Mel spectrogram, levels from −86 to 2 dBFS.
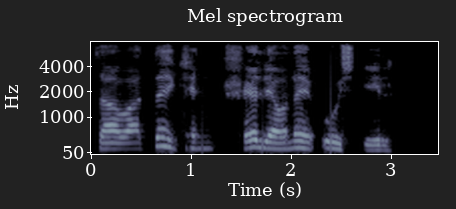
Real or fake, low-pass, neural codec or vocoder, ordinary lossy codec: real; 7.2 kHz; none; AAC, 48 kbps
